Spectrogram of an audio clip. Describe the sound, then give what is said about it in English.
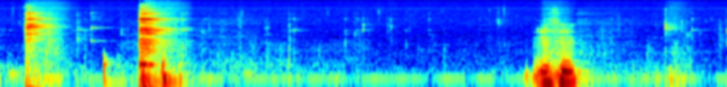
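Glasses clink together in a toast, two bright chimes about a second apart, followed by a brief quiet pause and a softer, duller knock a few seconds later. “Bottoms up, boys. Cheers. Cheers to you too.”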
